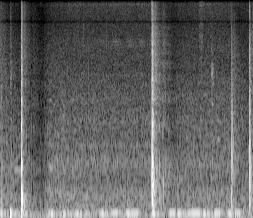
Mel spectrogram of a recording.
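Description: Aerial firework shells bursting: a sharp bang about half a second in, a louder one about three seconds in, and two more close together near the end, over a steady low rumble.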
